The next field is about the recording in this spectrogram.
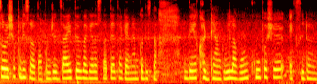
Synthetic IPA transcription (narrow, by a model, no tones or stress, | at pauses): səʋəɾɕapuliːsɾaʋt̪apəɳd͡ʑed͡zajt̪əd͡zaɡjaləslat̪jad͡zaɡjanːiamkəd̪isna | mɳt̪eɦekʰəɖjãŋkʋiːlaɡuːnkʰuːpəɕeɛksiɖəɳʈ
